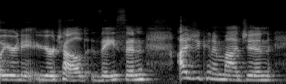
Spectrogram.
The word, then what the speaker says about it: Zaison: and it's the name Zaison, Z-A-I-S-O-N. I told you it was a bit of a weird one. So basically it sounds like Mason, but you spell it with a Z and spell it Z-A-I-S-O-N.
